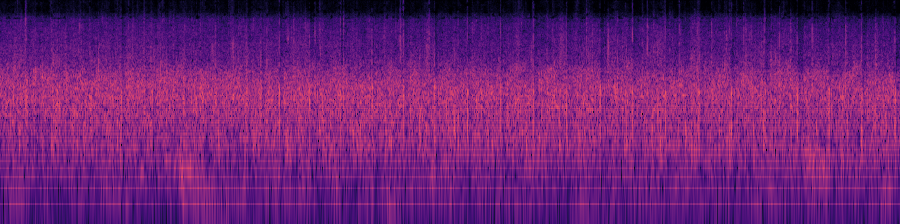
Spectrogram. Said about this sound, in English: They're clapping for him, right?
